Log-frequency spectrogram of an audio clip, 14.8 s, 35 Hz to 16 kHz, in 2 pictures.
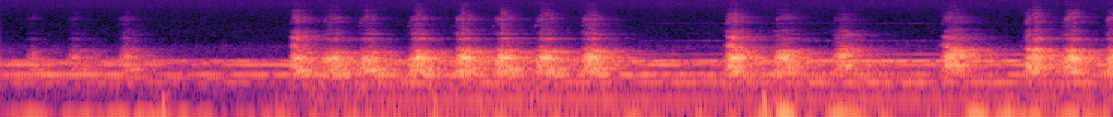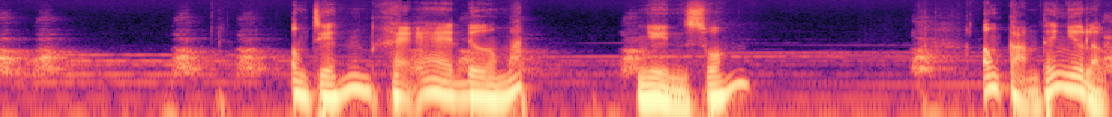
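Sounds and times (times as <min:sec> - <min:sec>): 
neighbour's dog barking from outside the yard: 0:00.2 - 0:01.0, 0:01.9 - 0:08.0, 0:08.6 - 0:09.3, 0:10.2 - 0:11.7, 0:13.5 - 0:13.7
speech: 0:09.5 - 0:11.0, 0:11.6 - 0:12.5, 0:14.0 - 0:14.8.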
